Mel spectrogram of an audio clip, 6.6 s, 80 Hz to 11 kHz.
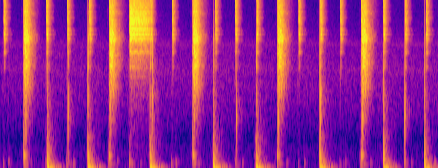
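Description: Electronic drum beat on GarageBand's Trap Door software drum kit, played live from a laptop keyboard at 95 beats per minute: deep kick hits mixed with short hi-hat and snare ticks, and a longer hissing hit about two seconds in. The take is played by hand and not yet quantized, so it has some timing mistakes.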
